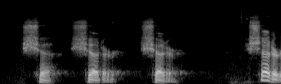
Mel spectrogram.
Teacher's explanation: it has a Double T but it makes the same sound the fast D sound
